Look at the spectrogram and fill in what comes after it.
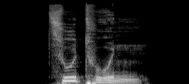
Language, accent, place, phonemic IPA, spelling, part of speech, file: German, Germany, Berlin, /ˈt͡suːˌtuːn/, zutun, verb, De-zutun.ogg
- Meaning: 1. to close 2. clipping of dazutun (“to add”)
